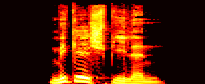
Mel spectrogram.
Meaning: dative plural of Mittelspiel
- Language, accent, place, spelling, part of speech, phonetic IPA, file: German, Germany, Berlin, Mittelspielen, noun, [ˈmɪtl̩ˌʃpiːlən], De-Mittelspielen.ogg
